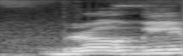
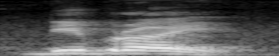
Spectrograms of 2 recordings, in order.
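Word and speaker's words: de Broglie: ब्रोगली पढ़ते हैं कुछ लोग इसको। ब्रोई ये जी और एल साइलेंट है। डिब्रॉय डिब्रॉय बोलते हैं उसको।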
